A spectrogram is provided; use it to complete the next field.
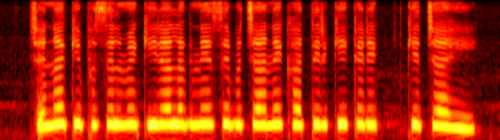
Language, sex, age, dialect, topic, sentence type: Magahi, female, 60-100, Southern, agriculture, question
